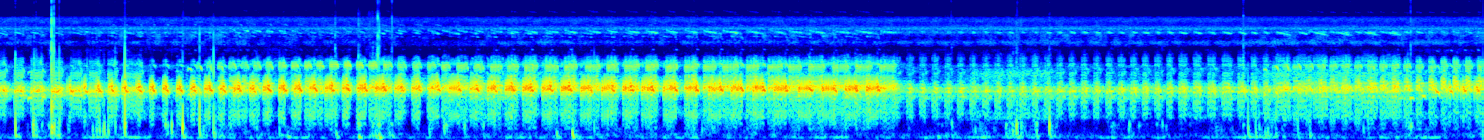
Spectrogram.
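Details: Frog or toad giving loud, fast pulsed croaks for about nine seconds, then dropping abruptly to a softer but still continuous rattling series that carries on to the end.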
